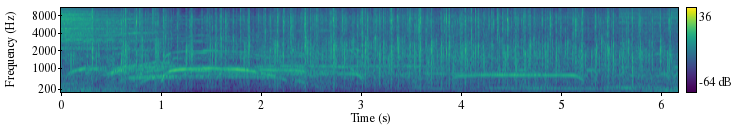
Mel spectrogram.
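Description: Stadium crowd applauding and cheering, with a few drawn-out whoops rising and falling over the clapping.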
